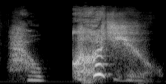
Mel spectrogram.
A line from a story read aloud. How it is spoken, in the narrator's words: hissed Piquant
